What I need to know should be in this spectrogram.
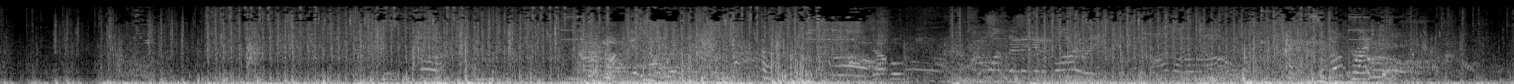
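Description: Explosions boom in a game fight.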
